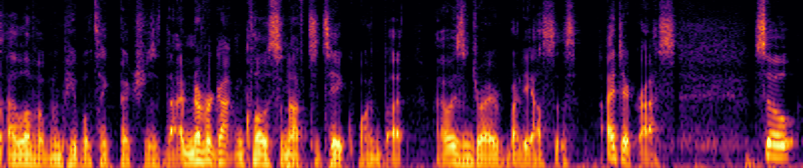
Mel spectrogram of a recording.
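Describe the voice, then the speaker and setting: A man's voice: on the low side, creaky, a little mellow, dry recording. A man hosting a casual gardening vlog, chatty and enthusiastic, often drifting off topic. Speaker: gardening vlogger. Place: outdoors in a snowy garden for part.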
